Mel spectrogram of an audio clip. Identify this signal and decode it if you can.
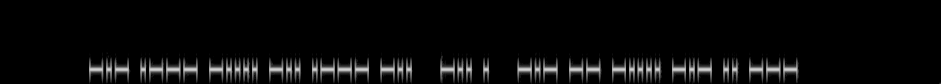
Morse code, heard as a keyed tone, about 27 wpm, 700 Hz. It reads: KJ6DJD DE KM6KIO
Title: USA Callsign DE Callsign 28wpm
